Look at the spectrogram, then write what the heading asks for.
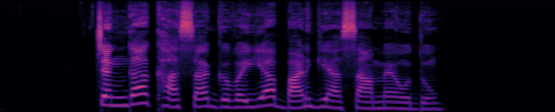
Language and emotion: Punjabi, neutral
